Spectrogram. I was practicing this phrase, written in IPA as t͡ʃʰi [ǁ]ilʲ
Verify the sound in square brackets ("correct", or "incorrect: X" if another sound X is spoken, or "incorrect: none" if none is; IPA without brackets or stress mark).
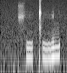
correct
